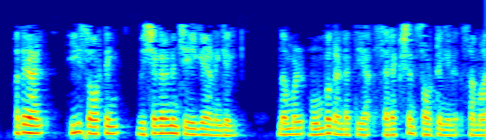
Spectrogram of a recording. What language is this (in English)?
Malayalam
